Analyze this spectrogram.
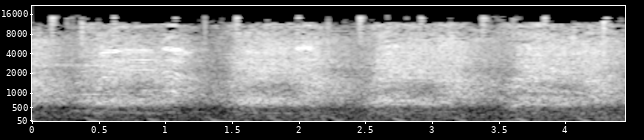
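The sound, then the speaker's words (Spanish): A large protest crowd at a rally organized by Unión del Pueblo Navarro, backed by Ciudadanos and the Partido Popular, in the city hall square against a censure motion on the mayor, chants "fuera, fuera" in unison, the loud, roaring voices rising and falling in a steady rhythm of about four swells. “Con gritos de fuera, fuera, la convocatoria ha sido organizada por Unión del Pueblo Navarro, apoyada por Ciudadanos y el Partido Popular.”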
